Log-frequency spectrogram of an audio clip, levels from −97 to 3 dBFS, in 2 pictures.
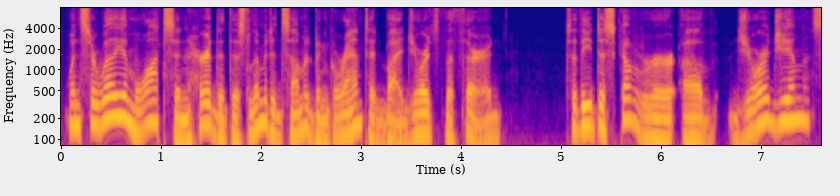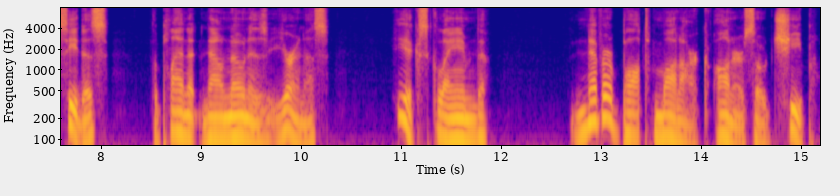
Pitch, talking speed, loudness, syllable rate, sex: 120 Hz, 135 wpm, -17 LUFS, 4.5 syllables/s, male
